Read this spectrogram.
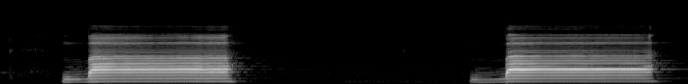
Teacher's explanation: با کا مخارج جو ہے آپ نوٹ کر لیں کہ با ہونٹوں کے تر حصے سے ادا ہوگا، جب دونوں ہونٹوں کے تر حصے آپس میں ملیں گے تو یہ با ادا ہوگا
